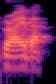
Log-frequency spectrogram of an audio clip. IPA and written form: ˈɡreɪbər (Graeber)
